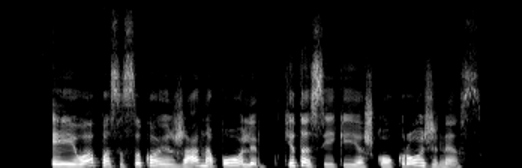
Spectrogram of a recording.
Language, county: Lithuanian, Telšiai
